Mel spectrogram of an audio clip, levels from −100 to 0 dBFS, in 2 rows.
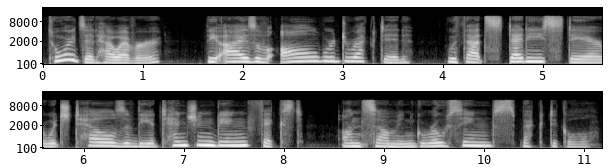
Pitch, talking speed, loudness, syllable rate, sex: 225 Hz, 130 wpm, -16 LUFS, 4.0 syllables/s, female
